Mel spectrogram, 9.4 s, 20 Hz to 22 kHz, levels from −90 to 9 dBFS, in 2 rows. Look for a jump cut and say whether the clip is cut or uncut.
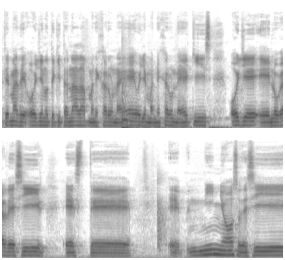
uncut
